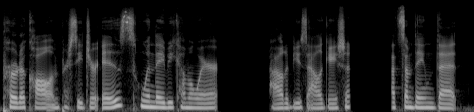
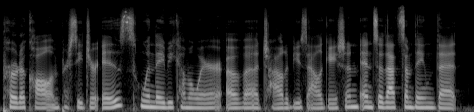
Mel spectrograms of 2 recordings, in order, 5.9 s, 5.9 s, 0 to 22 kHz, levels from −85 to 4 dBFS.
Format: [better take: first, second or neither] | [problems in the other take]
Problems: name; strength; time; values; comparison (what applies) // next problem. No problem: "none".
second | audio cutting out; at 2.5 s for 0.5 s and at 4.5 s for 0.5 s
